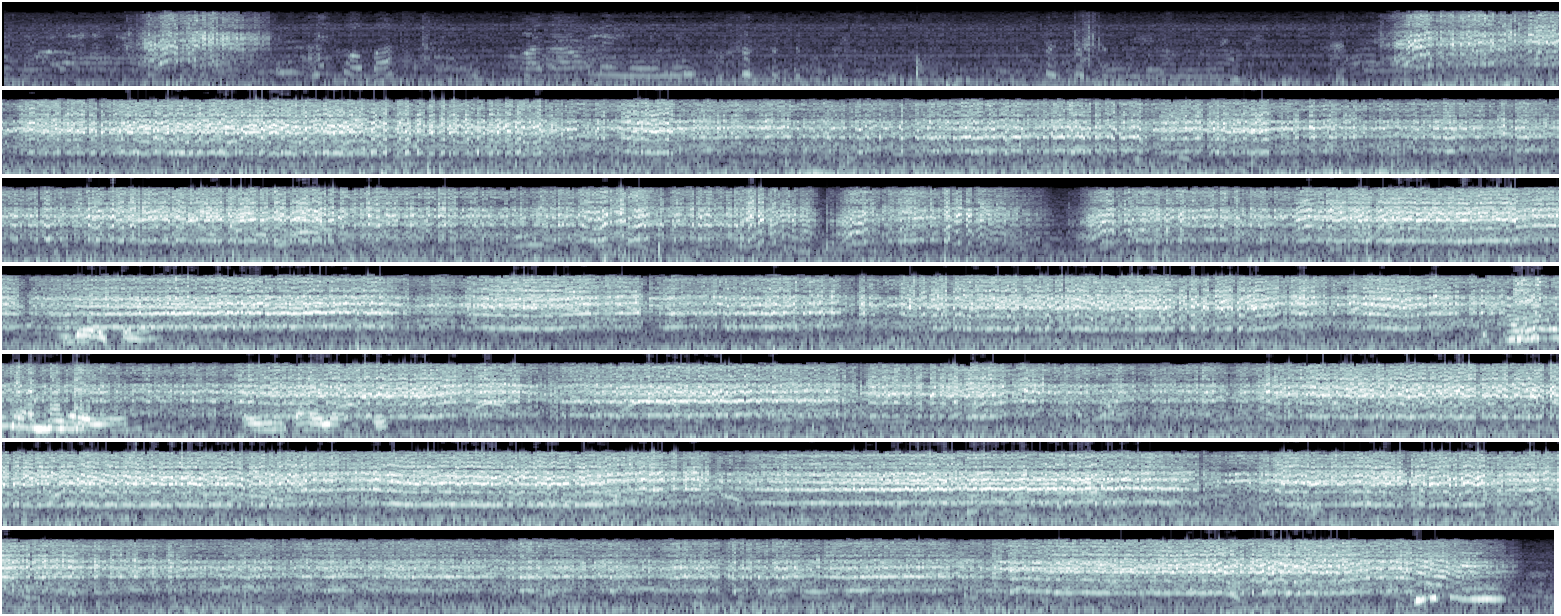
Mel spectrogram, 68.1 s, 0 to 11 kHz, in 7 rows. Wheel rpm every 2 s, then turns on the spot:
10, 0, 0, 0, 60, 210, 210, 220, 220, 230, 210, 230, 120, 130, 210, 210, 220, 220, 210, 230, 220, 220, 220, 230, 210, 220, 220, 210, 210, 230, 230, 230, 230, 180.
none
